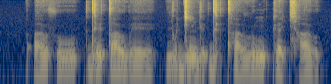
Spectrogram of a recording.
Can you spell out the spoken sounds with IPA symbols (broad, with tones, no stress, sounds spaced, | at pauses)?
ʔ a˨ ʊ̯ θ u˦ | d ḛ˦˨ ɪ̯ t a˦ ʊ̯ w e˨ ɪ̯ | j ṵ˦˨ d͡ʑ ĩ˦˨ j ɪ˦ ʔ d ɪ˦ ʔ tʰ a˨ ʊ̯ l u˦ ŋ ɪ˦ ʔ k ɛ˨ t͡ɕʰ a˨ ʊ̯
